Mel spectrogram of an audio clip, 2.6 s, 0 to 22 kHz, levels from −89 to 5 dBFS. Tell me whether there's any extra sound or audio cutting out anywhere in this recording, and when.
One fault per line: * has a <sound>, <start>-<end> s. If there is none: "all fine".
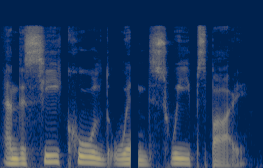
* has a dropout, 1.3-1.4 s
